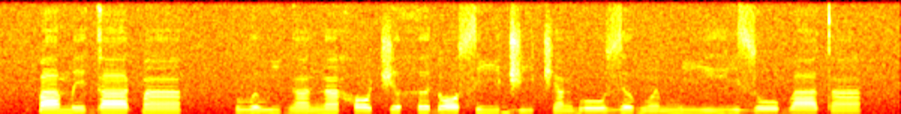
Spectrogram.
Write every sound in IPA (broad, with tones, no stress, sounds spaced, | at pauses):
k͡p a˦ m e˨˦ ɡ aː˦ k͡p ã˦ | v ə˨ v i˨ ɡ ã˨ n ã˧ h ɔ˨ t͡ʃ ə˧ h ə˦ ɗ ɔ˦ s iː˦ d͡ʒ i˨ t͡ʃ ã˨ ɡ͡b oː˨ z ə˦ ɡʷ ɛ̃˨ m iː˦˨ j i˦ z oː˨ b aː˧ t ã˦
